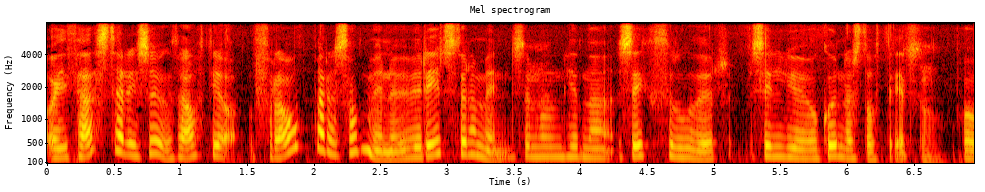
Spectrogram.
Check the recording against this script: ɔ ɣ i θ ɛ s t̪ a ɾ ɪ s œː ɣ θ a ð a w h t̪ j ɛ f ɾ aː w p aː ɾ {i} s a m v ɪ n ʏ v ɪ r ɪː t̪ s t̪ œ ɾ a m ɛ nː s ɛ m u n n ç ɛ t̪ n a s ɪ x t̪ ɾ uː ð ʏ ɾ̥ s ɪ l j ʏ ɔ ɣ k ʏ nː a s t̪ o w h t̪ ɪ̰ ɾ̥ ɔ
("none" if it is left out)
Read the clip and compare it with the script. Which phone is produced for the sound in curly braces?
a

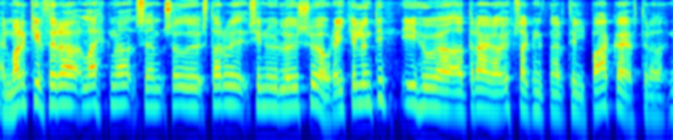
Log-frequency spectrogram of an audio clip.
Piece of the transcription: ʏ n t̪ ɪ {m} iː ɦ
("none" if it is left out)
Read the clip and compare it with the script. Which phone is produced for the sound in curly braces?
none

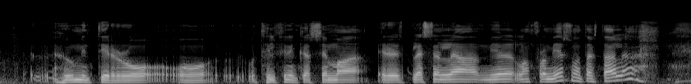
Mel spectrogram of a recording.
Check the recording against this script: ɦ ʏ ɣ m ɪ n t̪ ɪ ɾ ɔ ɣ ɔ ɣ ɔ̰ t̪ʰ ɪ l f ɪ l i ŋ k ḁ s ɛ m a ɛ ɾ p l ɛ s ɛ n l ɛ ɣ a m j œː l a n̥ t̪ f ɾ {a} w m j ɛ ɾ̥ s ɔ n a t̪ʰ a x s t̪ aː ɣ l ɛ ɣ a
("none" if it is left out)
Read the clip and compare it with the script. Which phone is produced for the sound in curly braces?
a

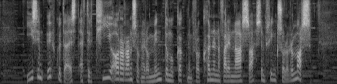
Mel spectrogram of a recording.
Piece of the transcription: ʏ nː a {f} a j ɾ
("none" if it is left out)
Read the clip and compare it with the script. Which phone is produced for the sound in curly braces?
f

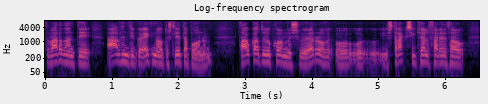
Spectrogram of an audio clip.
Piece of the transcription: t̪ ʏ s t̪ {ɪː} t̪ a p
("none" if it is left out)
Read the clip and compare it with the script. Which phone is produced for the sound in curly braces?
ɪː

